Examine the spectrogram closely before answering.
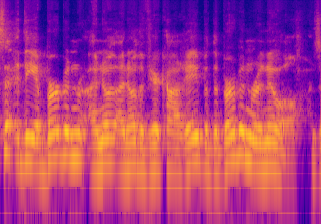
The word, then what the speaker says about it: Vieux Carré: Dave, how do you pronounce it, Dave? Vieux Carré. That's pretty nice. That's not bad. That's not bad. I would just say Vieux Carré.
